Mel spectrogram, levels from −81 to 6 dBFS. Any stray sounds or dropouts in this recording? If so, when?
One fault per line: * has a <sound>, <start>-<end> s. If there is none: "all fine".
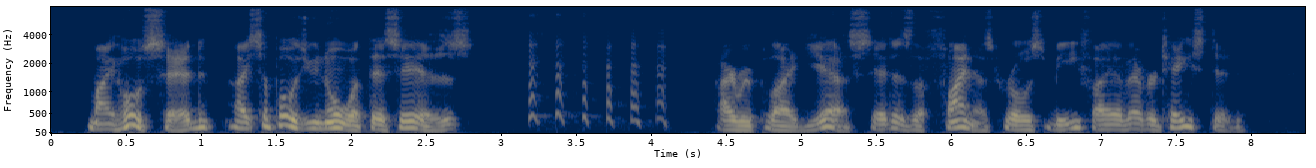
* has a laugh, 3.2-4.1 s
